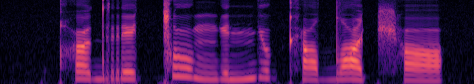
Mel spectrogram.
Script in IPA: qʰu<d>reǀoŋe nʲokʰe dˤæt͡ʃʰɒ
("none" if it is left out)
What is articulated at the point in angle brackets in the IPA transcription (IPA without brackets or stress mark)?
d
